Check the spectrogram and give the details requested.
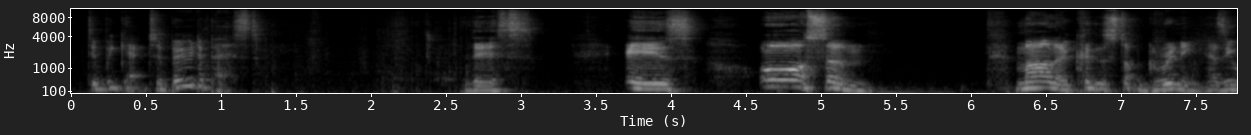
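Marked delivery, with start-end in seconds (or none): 2.6-5.4 gleeful shout. Acted. Marlowe crowing to himself as he runs, exuberant yell. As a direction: shout it with pure delight at running. Marlowe thrilled by his speed.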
